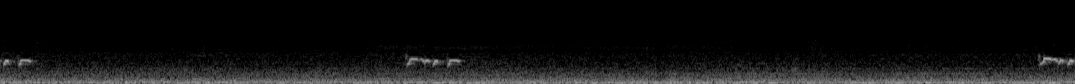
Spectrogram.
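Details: A mother dove gives soft, hooting coos of a few notes, repeated every four to six seconds, over a steady low rumble of background noise.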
